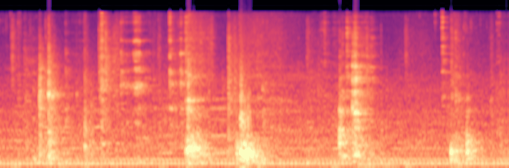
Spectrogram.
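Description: Plastic serving spoon knocking and scraping against a food flask and plates while food is dished out: about five separate clattering knocks, over a steady low hum.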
